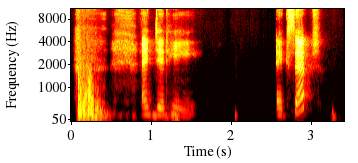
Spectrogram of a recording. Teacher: we're going up did he accept because it's a question that she wants the answer to it's not rhetorical she needs an answer did he accept now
